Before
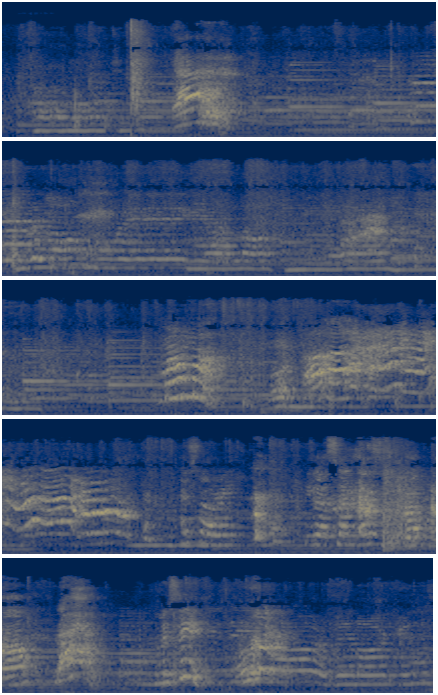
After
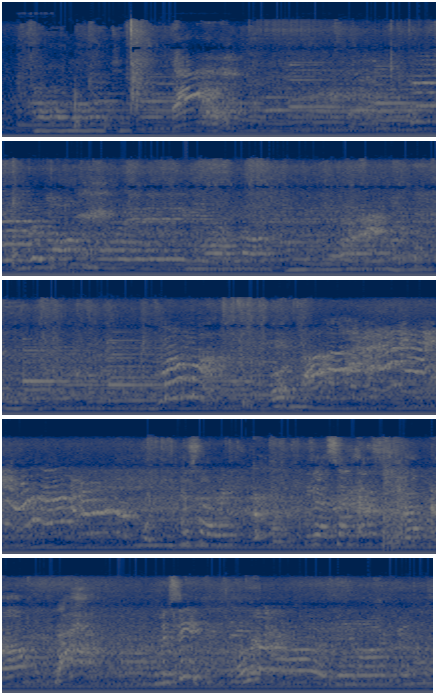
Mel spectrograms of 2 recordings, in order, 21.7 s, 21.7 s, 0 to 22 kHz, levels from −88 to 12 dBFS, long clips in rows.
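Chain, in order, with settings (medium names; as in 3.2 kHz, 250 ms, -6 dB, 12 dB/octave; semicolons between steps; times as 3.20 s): crackle 27 per s -45 dBFS; compression, threshold -32 dBFS, peak gain reduction 12.5 dB; RIAA curve recording; hum 50 Hz, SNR 17 dB; on a send: echo that smears into a reverb 1600 ms, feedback 73%, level -11 dB; on the sum: trim -4.5 dB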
